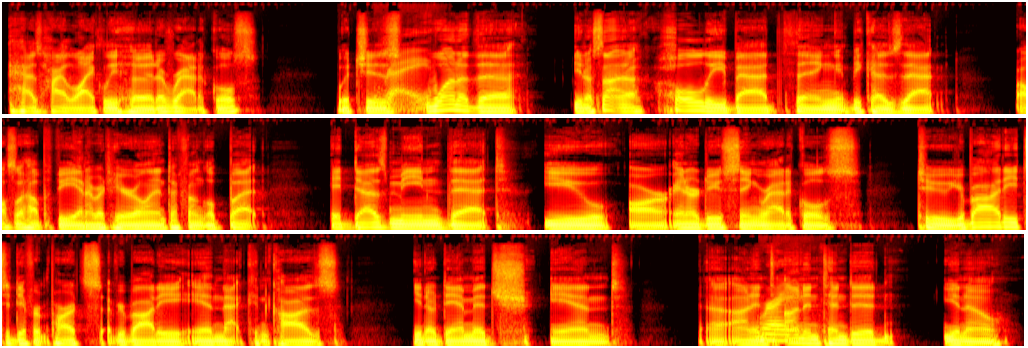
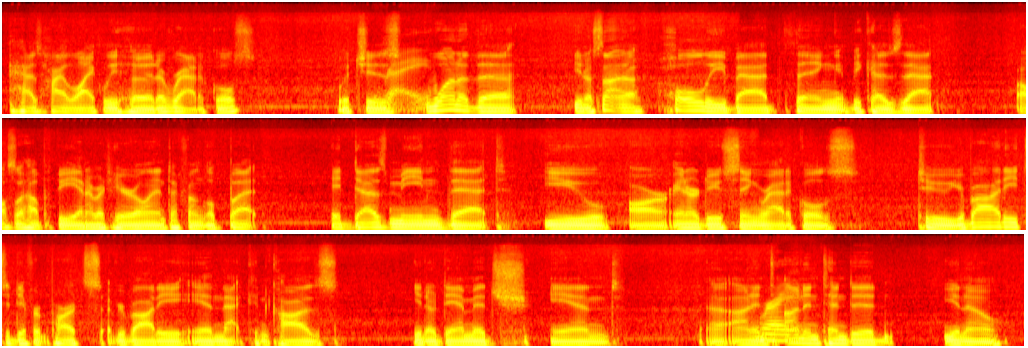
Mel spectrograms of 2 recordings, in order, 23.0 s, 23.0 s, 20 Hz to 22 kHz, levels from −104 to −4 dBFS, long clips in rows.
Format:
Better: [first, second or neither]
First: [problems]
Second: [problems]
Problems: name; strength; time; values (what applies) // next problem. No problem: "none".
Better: first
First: none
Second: hiss; noticeable; throughout; 20 dB below the speech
